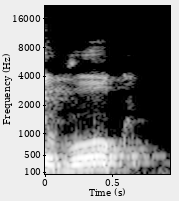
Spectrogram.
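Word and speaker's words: walk: ये वोक मैंने बताया था, चोक, वोक, टोक, इनमें क्या है अभी, एल और के साथ साथ आते हैं तो एल साइलेंट रहता है, ये याद रखना।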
